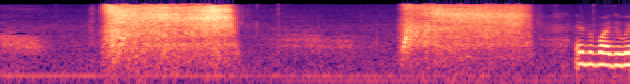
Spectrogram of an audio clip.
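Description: A woman blows hard through a paper toy in long rushing breaths.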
